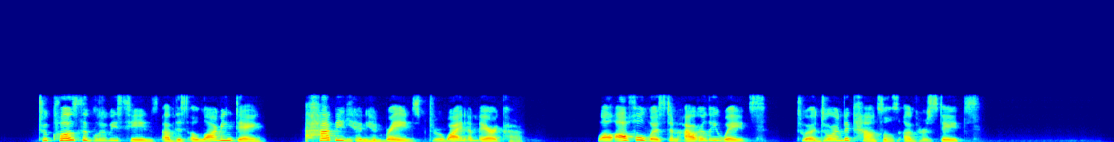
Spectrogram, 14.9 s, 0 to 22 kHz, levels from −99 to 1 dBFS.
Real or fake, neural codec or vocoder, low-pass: fake; autoencoder, 22.05 kHz, a latent of 192 numbers a frame, VITS, trained on one speaker; 7.2 kHz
